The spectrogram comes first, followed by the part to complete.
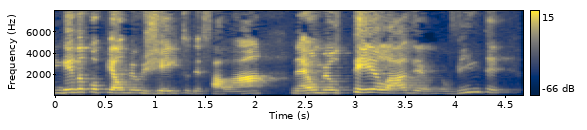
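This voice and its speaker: A woman with a gaúcho accent at a moderate pace, over noticeable background noise. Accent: gaúcho border. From southern Brazil, Rio Grande do Sul border region (Santana do Livramento). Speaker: lawyer and social media educator. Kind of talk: casual live chat. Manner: informal, conversational.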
